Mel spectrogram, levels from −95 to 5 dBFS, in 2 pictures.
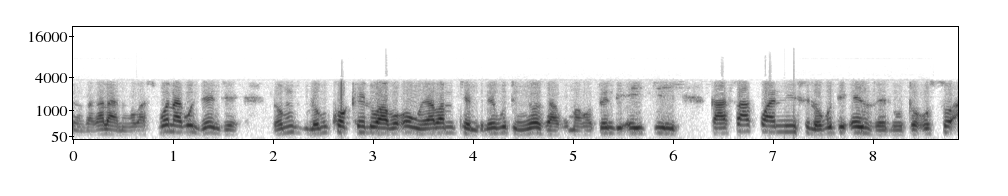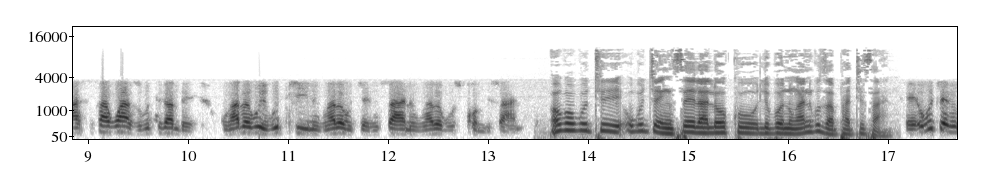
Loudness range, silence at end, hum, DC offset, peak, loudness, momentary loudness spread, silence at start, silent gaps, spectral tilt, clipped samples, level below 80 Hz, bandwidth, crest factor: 3 LU; 0 s; none; under 0.1%; -4 dBFS; -22 LUFS; 11 LU; 0 s; none; -6.5 dB/octave; under 0.1%; -46 dBFS; 11 kHz; 18 dB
